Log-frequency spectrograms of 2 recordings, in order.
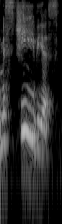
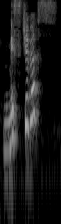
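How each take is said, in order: First: The word is said with four syllables. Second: The word is said with three syllables. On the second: "three syllables"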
